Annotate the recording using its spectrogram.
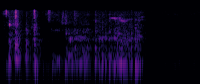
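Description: Faint computer keyboard typing: a few soft key clicks during the first second and a half, then near silence.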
